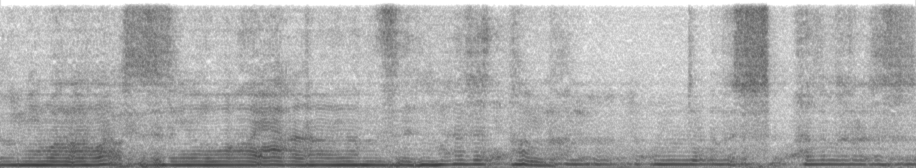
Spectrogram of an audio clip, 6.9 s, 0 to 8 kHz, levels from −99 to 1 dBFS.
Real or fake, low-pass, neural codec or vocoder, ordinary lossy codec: fake; none; codec, 16 kHz, 0.5 kbps, FunCodec, trained on LibriTTS, 25 frames a second; none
